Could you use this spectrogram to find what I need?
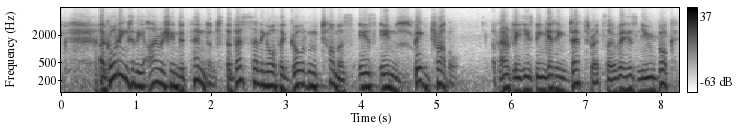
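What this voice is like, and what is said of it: Accent with distinctive A vowels. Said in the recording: “it's my accent, you know. The way I pronounce my A's.”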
